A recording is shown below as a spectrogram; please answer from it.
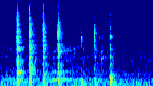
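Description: Faint, irregular crackles and clicks, about six or seven in two seconds, from stiff wired ribbon being folded and pressed flat by hand against a cutting mat.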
